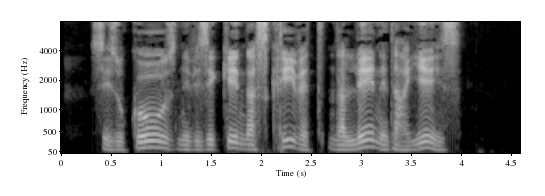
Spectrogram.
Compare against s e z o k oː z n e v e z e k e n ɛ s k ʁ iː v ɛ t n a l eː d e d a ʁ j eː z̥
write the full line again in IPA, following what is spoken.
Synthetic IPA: s e z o k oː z n e v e z e k e n a s k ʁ iː v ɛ t n a l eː n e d a ʁ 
